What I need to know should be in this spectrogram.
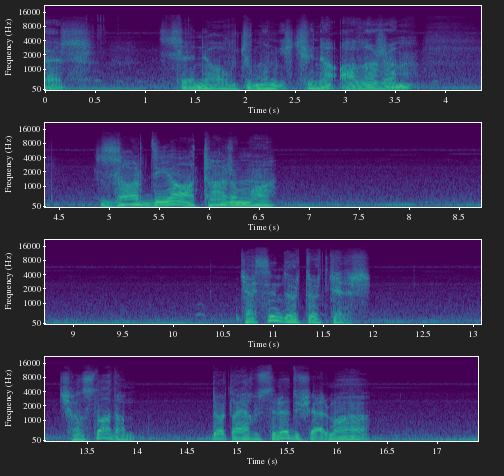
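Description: A man speaks angrily and gruffly, close by.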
